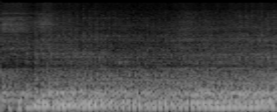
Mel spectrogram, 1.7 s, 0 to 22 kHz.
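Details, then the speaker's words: 1993 Yamaha Big Bear 350 4x4 in high range, engine held at the particular RPM where the rack vibrates; a dense fast buzzing rattle from the loose rack rides over the engine. "Oh boy, that's annoying. I think it's getting worse the worse I drive. But just to show you, it is that rack. Get it in that right RPM where it vibrates right there."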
